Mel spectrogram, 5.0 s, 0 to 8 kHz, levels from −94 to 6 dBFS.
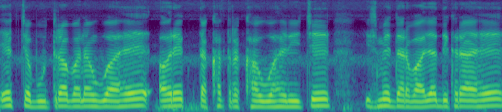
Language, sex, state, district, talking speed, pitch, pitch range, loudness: Hindi, male, Bihar, Gaya, 205 wpm, 160 Hz, 155-175 Hz, -14 LUFS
